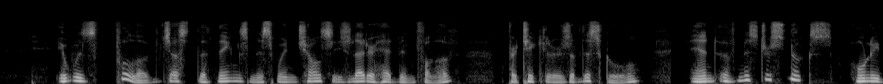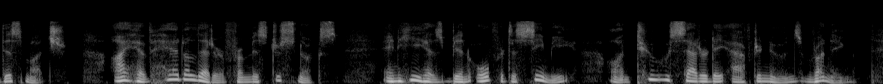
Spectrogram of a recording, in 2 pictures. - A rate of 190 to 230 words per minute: No, average, 155 wpm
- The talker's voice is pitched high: No, low, 135 Hz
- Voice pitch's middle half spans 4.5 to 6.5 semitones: Yes, average, 5.0 semitones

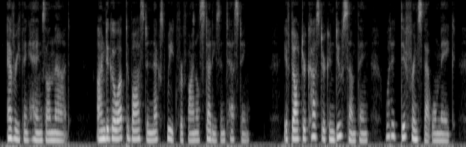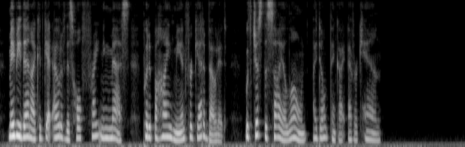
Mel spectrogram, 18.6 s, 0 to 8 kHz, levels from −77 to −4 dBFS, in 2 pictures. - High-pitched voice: No, medium, 180 Hz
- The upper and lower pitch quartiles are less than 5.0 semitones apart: No, wide, 5.5 semitones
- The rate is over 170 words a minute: Yes, average, 190 wpm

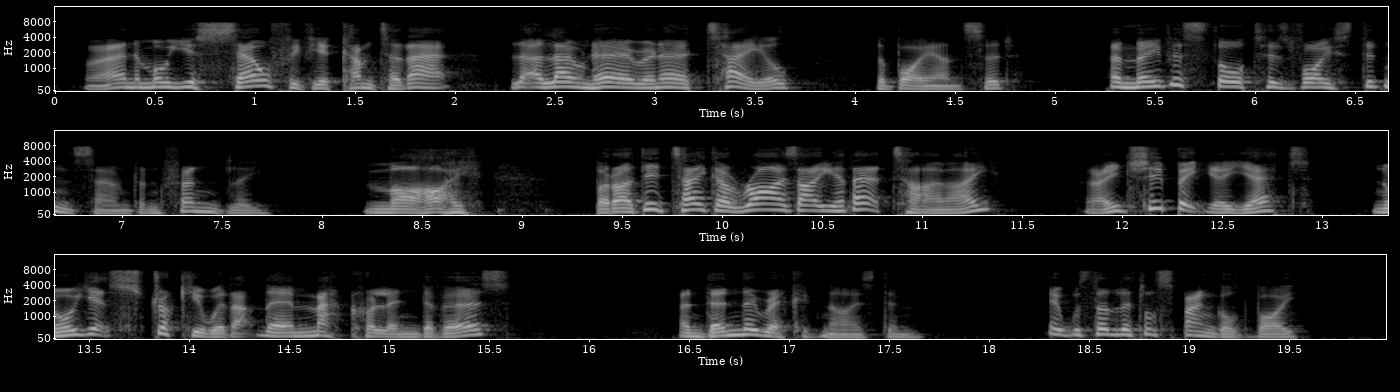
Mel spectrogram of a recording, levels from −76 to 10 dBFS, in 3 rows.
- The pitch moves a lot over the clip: Yes, wide, 7.5 semitones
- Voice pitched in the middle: Yes, medium, 170 Hz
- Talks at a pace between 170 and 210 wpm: Yes, average, 190 wpm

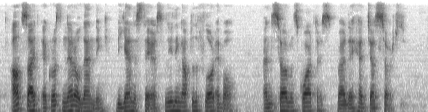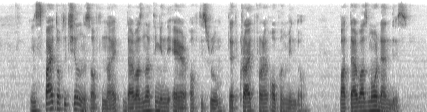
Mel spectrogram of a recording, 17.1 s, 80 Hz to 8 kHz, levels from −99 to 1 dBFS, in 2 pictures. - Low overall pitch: Yes, low, 110 Hz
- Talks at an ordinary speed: Yes, average, 180 wpm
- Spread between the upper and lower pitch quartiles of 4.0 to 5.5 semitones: No, average, 2.9 semitones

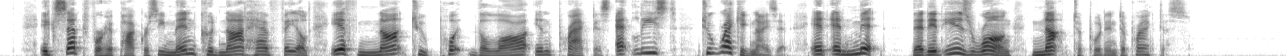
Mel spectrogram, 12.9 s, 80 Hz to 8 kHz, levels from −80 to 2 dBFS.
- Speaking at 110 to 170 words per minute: Yes, average, 155 wpm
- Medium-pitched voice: Yes, medium, 170 Hz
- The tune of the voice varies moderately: No, wide, 6.0 semitones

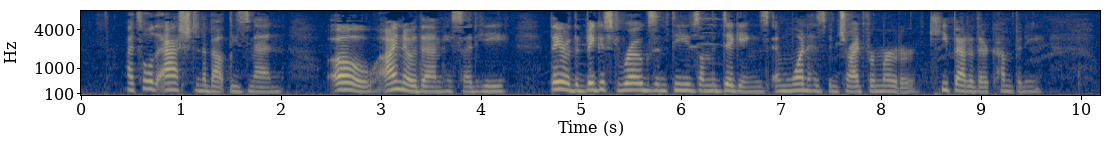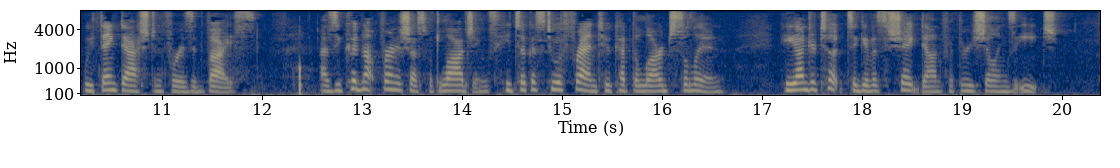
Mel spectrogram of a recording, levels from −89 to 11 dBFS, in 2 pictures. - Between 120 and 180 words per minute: No, fast, 205 wpm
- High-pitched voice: Yes, high, 200 Hz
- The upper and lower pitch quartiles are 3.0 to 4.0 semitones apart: Yes, average, 3.7 semitones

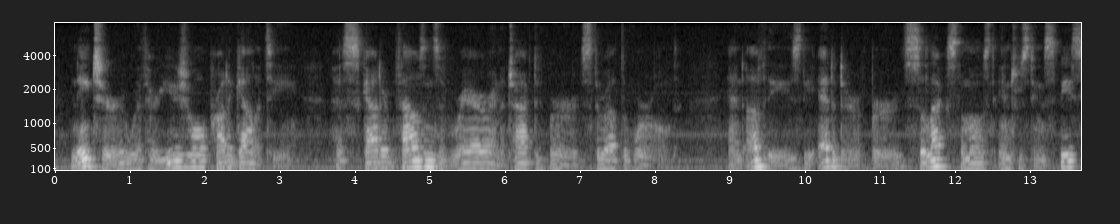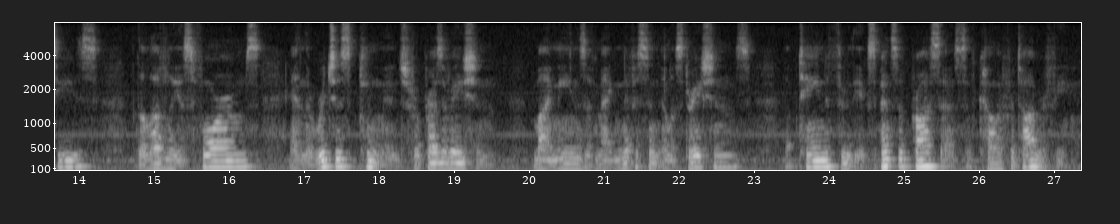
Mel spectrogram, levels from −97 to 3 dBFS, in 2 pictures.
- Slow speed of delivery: Yes, slow, 110 wpm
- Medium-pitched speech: No, low, 110 Hz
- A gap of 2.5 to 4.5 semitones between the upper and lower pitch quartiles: No, average, 5.2 semitones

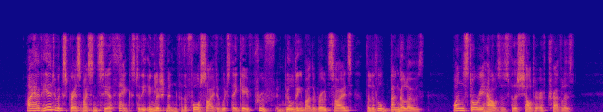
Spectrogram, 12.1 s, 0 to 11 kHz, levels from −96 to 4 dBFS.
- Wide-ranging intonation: Yes, wide, 8.4 semitones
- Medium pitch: No, low, 110 Hz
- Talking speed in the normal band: Yes, average, 175 wpm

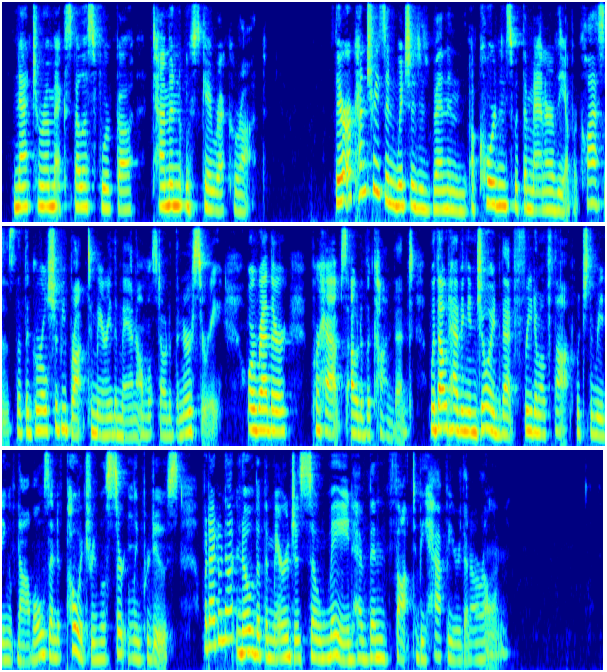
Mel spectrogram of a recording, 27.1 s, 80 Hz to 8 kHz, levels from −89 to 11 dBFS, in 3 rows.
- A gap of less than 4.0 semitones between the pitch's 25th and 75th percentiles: Yes, average, 3.6 semitones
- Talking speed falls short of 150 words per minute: No, average, 180 wpm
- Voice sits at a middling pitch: No, high, 215 Hz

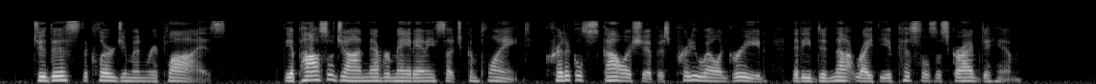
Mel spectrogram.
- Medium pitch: Yes, medium, 165 Hz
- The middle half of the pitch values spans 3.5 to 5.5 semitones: No, average, 2.9 semitones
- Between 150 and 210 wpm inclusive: Yes, average, 160 wpm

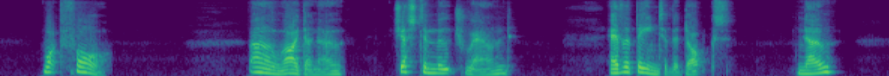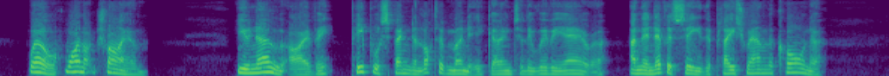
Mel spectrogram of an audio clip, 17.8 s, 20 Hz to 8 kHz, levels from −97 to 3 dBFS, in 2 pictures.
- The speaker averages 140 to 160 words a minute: Yes, average, 150 wpm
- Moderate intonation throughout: No, wide, 5.9 semitones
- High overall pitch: No, low, 135 Hz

